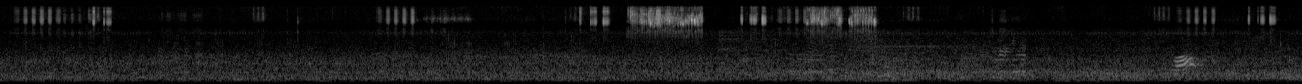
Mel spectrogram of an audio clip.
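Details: Common pincer grasshopper on Pag, Croatia, 2 September 2019: irregular bursts of very high, rasping pulses, some brief clusters and some longer buzzing stretches, separated by quiet gaps.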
